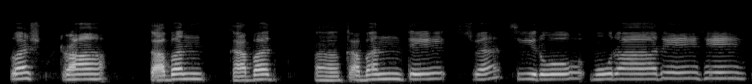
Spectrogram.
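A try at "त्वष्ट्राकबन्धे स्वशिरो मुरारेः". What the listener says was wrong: Correct.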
